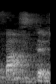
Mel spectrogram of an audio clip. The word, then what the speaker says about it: faster: faster 아니고 faster 정도는 캐치하셨죠? 어렵지 않게 영국식 발음 나왔습니다.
